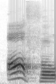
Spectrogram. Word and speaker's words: awful: Awful, awful, olha lá um som de O fechado, olha lá, O.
